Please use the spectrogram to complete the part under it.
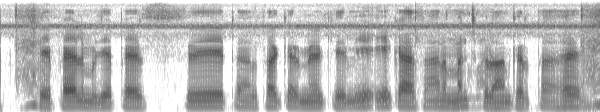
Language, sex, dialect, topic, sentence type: Hindi, male, Kanauji Braj Bhasha, banking, statement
